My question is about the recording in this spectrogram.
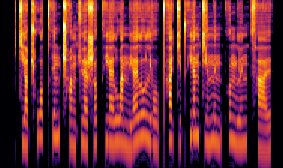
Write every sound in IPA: t͡ɕ j ä˨˩ ʈ͡ʂʰ w ɔ˥˨ t̪ʰ i˦ n ʈ͡ʂʰ ɑ˨˦ ŋ ɕ ɥ ɛ˨˩ ʂ ɤ˦ t̪ʰ j ɛ˨˦ l w a˨˩ n j ɛ˦ l u˥˨ l j o˨˦ ʊ̯ pʰ ä˥˨ t͡ɕ i˨˩ t̪ʰ j ɛ˥˨ n t͡ɕ i˨˦ n̪ i˨˦ n pʰ ɤ˥˨ ŋ l y˦ n t͡sʰ a˨˦ ɪ̯

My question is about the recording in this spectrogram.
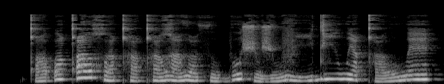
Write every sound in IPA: qʼ ɔ˨˦ ʔ ɔ˥ qʼ oː˥ χ ʊː˨˦ qʰ u˨˦ qʰ u˨˦ ʁ e˨˦ ðˤ u˨˦ θ u˩ b o˥ ʃ ʊ˩ ʒ u˨˦ v iː˨˦ d iː˥ w e˦˨ qʰ oː˨˦ w ɛ˥

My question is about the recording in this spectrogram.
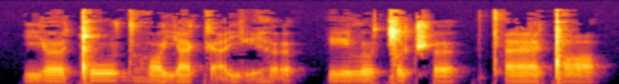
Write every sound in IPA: j əː˨ ǃ uː˦ dʱ ɔ˨ j æ˨ k æ̰˨ j ḭ˨ ɦ ə̰˨ | i˨ l ʊː˨ ǀ ʊ˨ t͡ʃʼ ə˨ | tʼ æː˨ ǃ ɑ˨

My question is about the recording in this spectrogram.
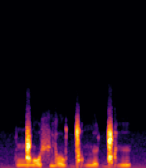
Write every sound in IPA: ŋ͡ǁ ɔ ʃ j ʌ u̯ ɡ͡ǀ ʊ ŋ ɛ ɡ͡ǁ ɪ

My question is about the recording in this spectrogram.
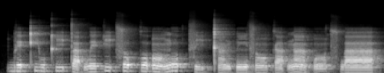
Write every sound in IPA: b e˦ ʔ kʰ j u˥˧ kʰ i˦ ʔ t̪ a˨ ʔ w e˧ k i˦ ʔ s o˦ ʔ k o˦ ʔ ɔ̃˧ ŋ o˦ ʔ t͡s i˨ ʔ kʰ ã˨˩ ŋ p ĩ˦ s ɔ̃˧ k a˨ ʔ ŋ ã˥˧ p ɔ̃˨˩ t͡sʰ w a˦

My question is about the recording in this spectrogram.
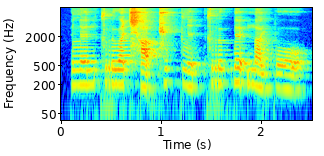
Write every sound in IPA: l e˦˥ n k r ɯ˦˥ a̯ t͡ɕʰ a˨˩ ʔ t͡ɕ u˦˥ k̚ p l i˨˩ t̚ k r ɯ˦˥ k̚ l e˥˩ ʔ n a˨˩ j p oː˨˩

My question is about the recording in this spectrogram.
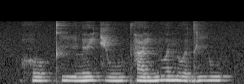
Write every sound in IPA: h oː˧˩ k̚ t̪ʰ iː˧˩ l e˧˥ j t͡ɕ uː˩˧ t̪ʰ a˧ j ɲ u˧ ə̯ n u˧˩ ə̯ d iː˧ w

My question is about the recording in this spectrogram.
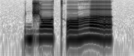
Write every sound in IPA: d͡ʒ ɔː tʼ ɔ ɦ ɐ

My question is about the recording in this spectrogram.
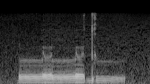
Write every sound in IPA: lː ə lː ə d ɯ

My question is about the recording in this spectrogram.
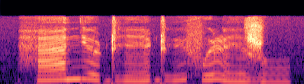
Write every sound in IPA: h æː˨˥ nʲ øː˥˩ ɖʱ eː˨˩˦ ɖʱ y˨˥ f ɯ˨˥ ɭ eː˨ ʐ o˨

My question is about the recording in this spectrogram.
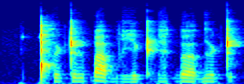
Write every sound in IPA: ǃʰ ɨ ʈ ɨ ɓ a bʱ i ʈ ɠ ɛ̤ ɠ œ ɠ ɨ ʈ

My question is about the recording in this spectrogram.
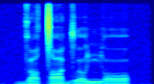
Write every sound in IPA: ɡ u tˤ ɯ ɡ l ɔ ɲ ɔ

